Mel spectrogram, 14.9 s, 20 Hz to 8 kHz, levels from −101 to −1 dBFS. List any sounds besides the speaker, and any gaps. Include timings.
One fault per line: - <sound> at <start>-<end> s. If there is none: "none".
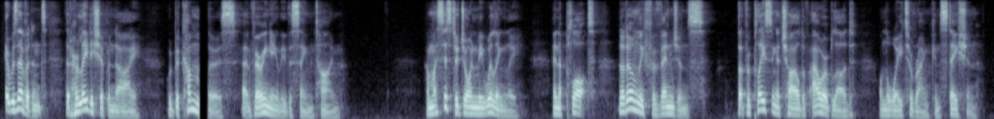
- dropout at 3.0-3.1 s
